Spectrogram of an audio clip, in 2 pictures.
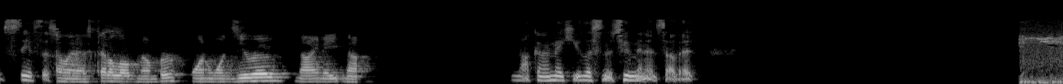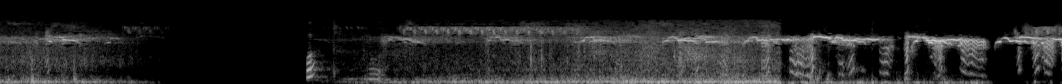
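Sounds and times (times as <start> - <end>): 
speech: 0.0 - 3.8, 5.1 - 7.0
Marbled Murrelet keer calls: 14.1 - 21.2.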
